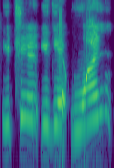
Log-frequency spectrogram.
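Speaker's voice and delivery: ordinary delivery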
